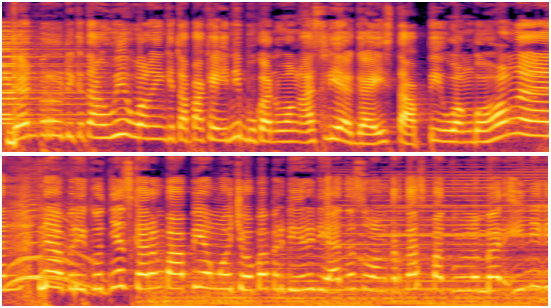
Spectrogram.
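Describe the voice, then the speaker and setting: Girl narrating family prank clips, super high voice, chatty, loud music behind. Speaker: narrator of family comedy videos. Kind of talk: casual narration to viewers.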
